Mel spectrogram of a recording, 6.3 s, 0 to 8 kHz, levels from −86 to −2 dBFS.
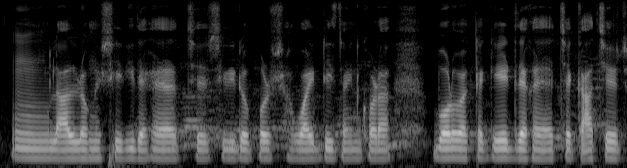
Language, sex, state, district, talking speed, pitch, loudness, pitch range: Bengali, male, West Bengal, North 24 Parganas, 170 wpm, 115 Hz, -35 LUFS, 110-120 Hz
